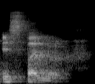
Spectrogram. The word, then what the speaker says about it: espagnoles: Ok, don't pronounce the S. Elles sont espagnoles.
